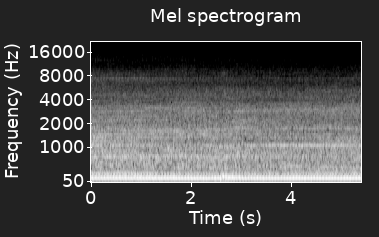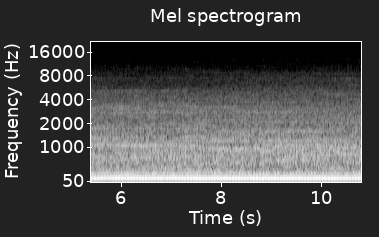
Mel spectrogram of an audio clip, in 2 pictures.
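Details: New Honda EU2200i inverter generator running during a fuel-shutoff test, recorded on a phone mic: even, steady hum at constant speed with no knocks, surges or hunting; normal running.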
